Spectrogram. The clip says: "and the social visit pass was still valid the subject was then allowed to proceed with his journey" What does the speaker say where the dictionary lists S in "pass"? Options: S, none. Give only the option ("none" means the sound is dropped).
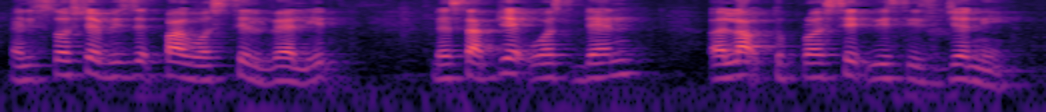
none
